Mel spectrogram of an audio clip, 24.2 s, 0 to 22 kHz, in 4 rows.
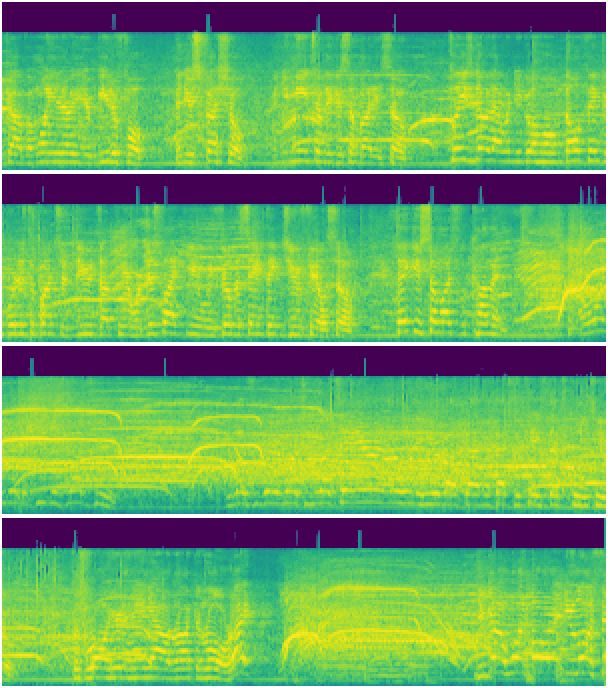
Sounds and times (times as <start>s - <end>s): Male speech, man speaking: 0.0s - 11.2s, 11.8s - 13.2s, 14.4s - 20.7s, 22.8s - 24.1s.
